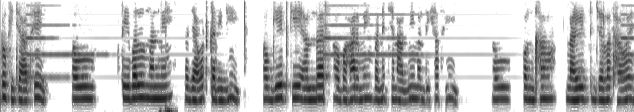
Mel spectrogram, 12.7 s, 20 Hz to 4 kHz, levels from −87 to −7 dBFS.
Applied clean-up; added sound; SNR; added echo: classical method spectral subtraction.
